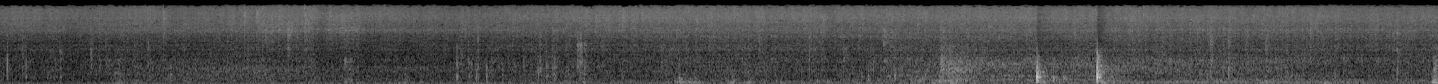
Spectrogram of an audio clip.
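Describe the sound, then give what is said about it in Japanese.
Pork belly sizzles steadily in a hot frying pan on a gas stove with vegetables, a dense hiss with scattered crackles and pops, fairly loud, with a couple of sharper snaps near the end and no talking. “結構波形見てるとこの焼けてる時のこのパチパチって音でかすぎるかな俺の声よりもでかいもしかしてちょっとまあしばらく音割れぐらいにはなってないと思うので声の方が聞きづらいかもしれないけどこのままいきます”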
